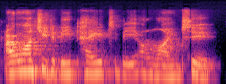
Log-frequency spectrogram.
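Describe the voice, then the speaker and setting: Woman, hoarse, folksy instructor, video-call mic, echoey room. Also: medium pitch, fairly quick. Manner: folksy, encouraging, asks the class questions. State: hoarse from bronchitis. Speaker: online business instructor. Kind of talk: live video-call class. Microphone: computer mic on a video call.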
